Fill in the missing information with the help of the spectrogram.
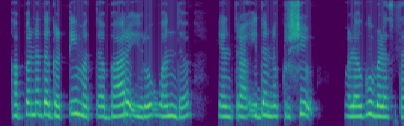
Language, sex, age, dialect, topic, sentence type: Kannada, female, 18-24, Dharwad Kannada, agriculture, statement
